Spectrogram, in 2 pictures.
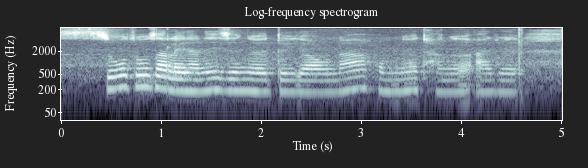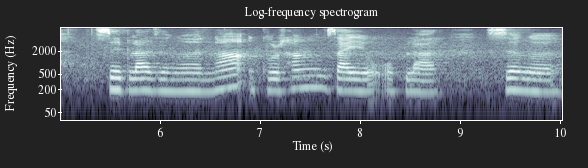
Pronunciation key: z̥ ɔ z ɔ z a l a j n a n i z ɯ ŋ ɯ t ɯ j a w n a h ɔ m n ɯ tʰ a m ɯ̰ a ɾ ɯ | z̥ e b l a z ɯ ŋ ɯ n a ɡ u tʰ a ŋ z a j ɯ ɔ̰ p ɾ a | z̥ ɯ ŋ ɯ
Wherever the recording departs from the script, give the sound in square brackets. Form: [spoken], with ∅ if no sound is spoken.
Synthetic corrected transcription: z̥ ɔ z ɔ z a l a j n a n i z ɯ ŋ ɯ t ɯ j a w n a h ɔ m n ɯ tʰ a [ŋ] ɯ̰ a ɾ ɯ | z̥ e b l a z ɯ ŋ ɯ n a ɡ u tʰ a ŋ z a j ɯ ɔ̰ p [l] a | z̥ ɯ ŋ ɯ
